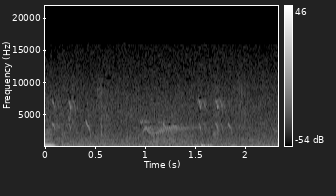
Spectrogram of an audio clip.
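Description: A faint, burry, slurred whistle from a western wood pewee, with a few soft high chirps around it over quiet background hiss and a couple of low thumps.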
